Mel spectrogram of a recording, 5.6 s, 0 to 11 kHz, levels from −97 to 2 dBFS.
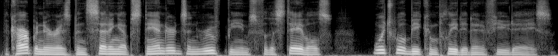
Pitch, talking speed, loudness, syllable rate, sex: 130 Hz, 225 wpm, -20 LUFS, 5.5 syllables/s, male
